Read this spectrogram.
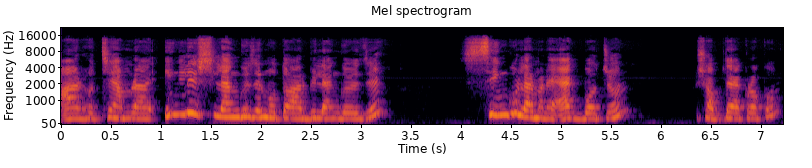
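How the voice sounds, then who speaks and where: Female teacher, high voice, patient drilling of vocabulary, lesson delivery. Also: darkish tone. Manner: slow drilling recitation, repeating words for learners. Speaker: Arabic teacher. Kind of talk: online language lesson.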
